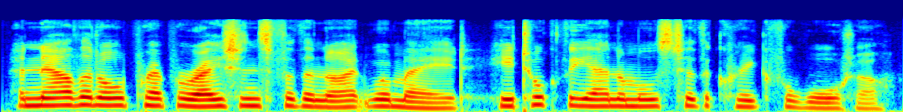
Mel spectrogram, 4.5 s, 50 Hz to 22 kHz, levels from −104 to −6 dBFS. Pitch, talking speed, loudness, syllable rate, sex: 200 Hz, 250 wpm, -18 LUFS, 6.1 syllables/s, female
